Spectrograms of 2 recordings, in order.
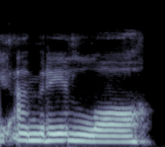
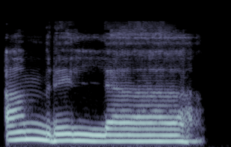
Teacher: اللہ کے لام کو موٹا نہیں کرنا ہے, باریک رکھنا ہے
